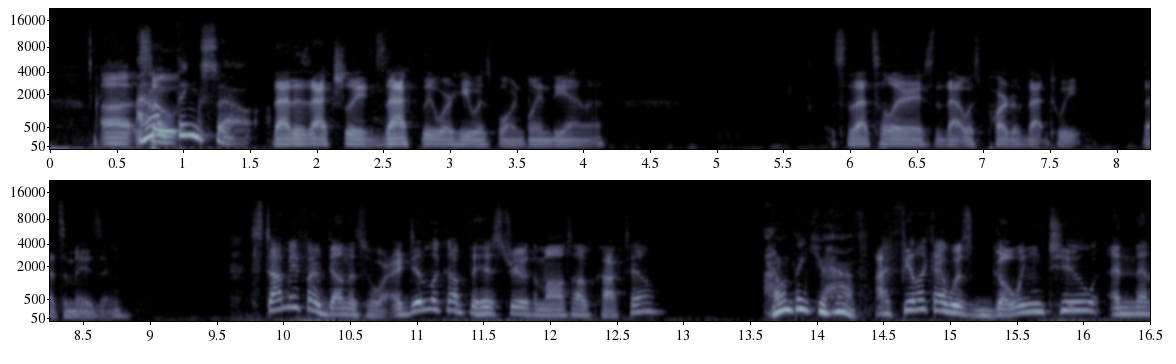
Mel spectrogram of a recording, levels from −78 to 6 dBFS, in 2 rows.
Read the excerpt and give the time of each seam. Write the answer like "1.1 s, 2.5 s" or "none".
1.6 s, 3.6 s, 8.1 s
